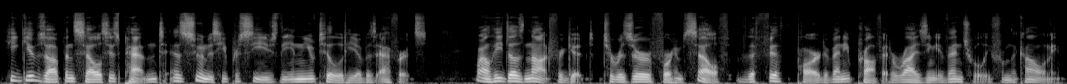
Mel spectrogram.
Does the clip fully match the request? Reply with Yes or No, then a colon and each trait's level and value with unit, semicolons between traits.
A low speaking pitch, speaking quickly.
Yes: low, 115 Hz; fast, 210 wpm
